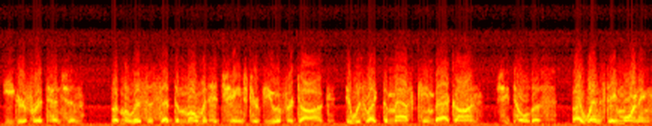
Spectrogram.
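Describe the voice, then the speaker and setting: A man reading a scripted horror emergency broadcast as an announcer, in a grave, measured, ominous manner. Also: rumbling low. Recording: muffled broadcast with clear background noise.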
